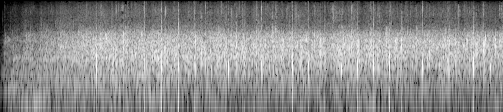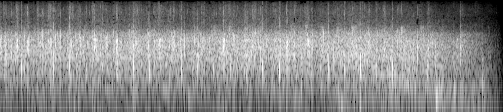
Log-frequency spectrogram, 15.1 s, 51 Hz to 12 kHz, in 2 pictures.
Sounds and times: applause 0:00.0 - 0:15.0

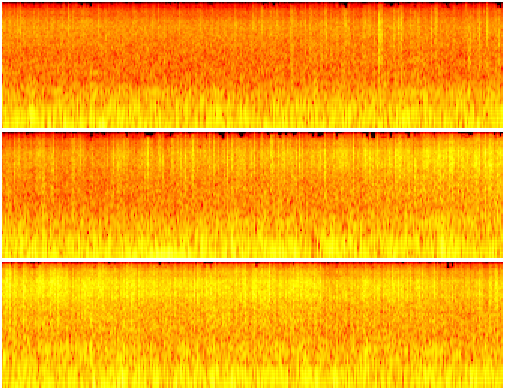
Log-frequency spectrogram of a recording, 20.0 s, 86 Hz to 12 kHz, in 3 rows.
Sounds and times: Highway rush hour driving 0:00.0 - 0:20.0
rain 0:00.0 - 0:20.0
windshield wipers 0:02.7 - 0:20.0

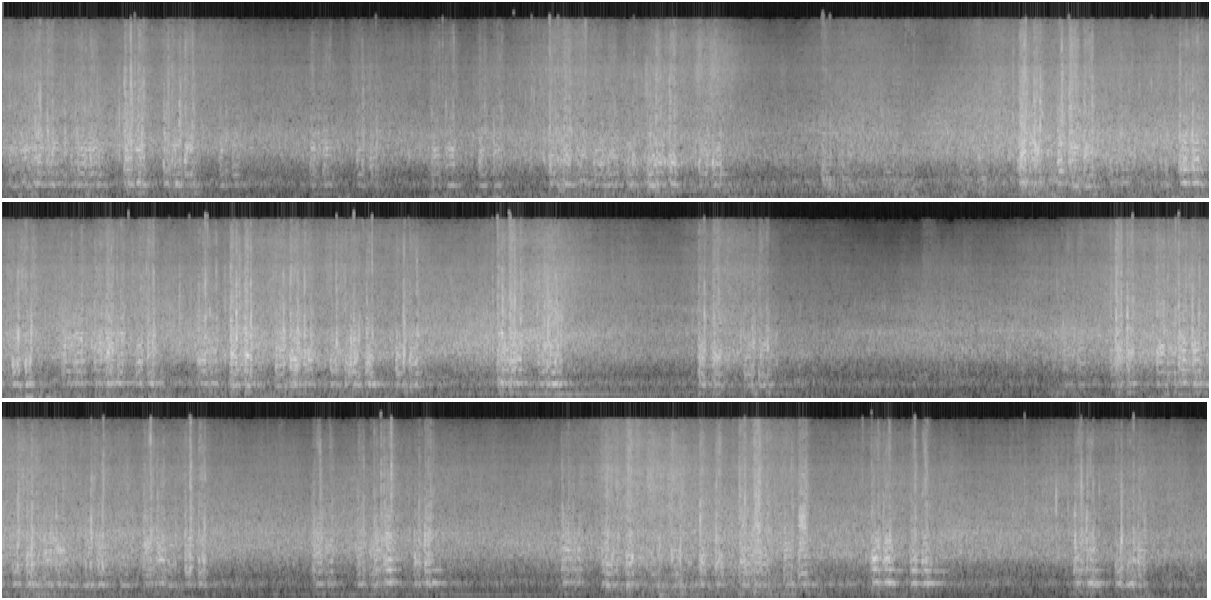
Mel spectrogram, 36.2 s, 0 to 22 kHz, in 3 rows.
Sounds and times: traffic noise 0:00.0 - 0:36.1
wind 0:00.0 - 0:36.1

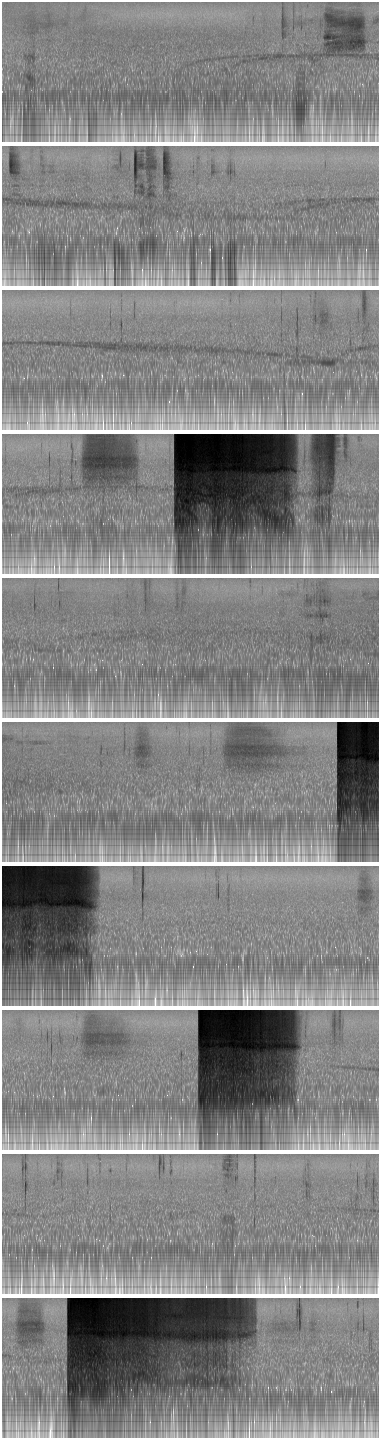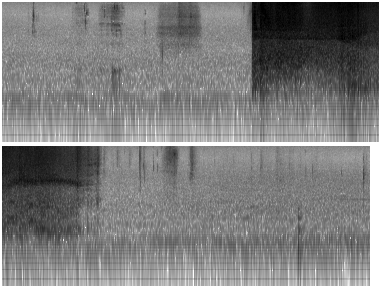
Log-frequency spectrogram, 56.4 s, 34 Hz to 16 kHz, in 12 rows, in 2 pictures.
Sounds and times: sirens 0:00.0 - 0:16.4
me cursing about the sirens 0:03.2 - 0:07.7
Spit Take 0:07.0 - 0:07.7
Spit Take 0:16.3 - 0:18.4
sirens 0:17.8 - 0:27.8
Spit Take 0:27.8 - 0:29.5
Spit Take 0:35.4 - 0:36.7
sirens 0:36.2 - 0:40.4
sirens 0:41.0 - 0:43.2
Spit Take 0:43.2 - 0:45.6
Spit Take 0:50.2 - 0:53.1

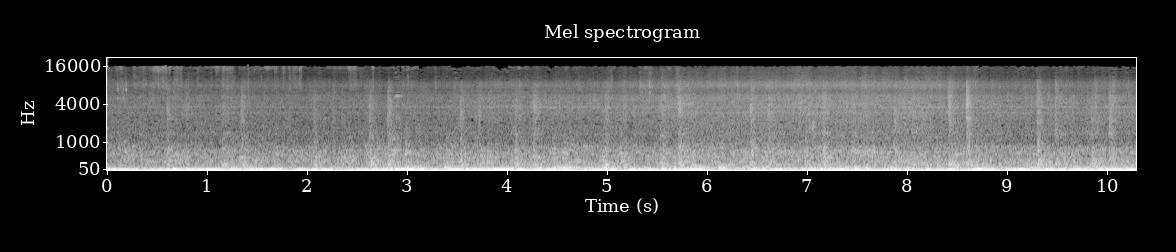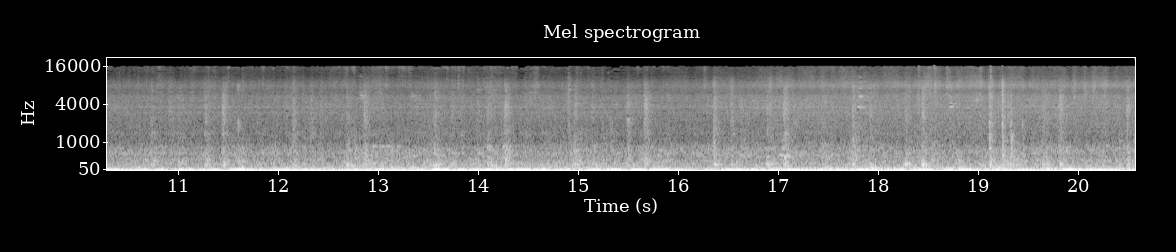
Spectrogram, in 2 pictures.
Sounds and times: Steam Train Interior 0:00.0 - 0:20.5

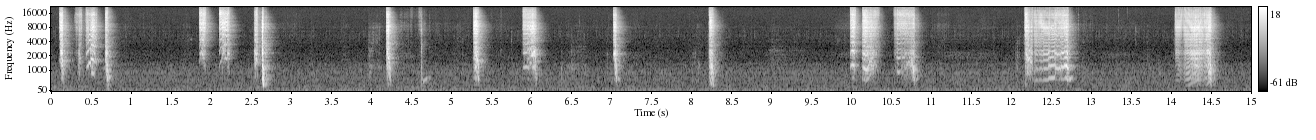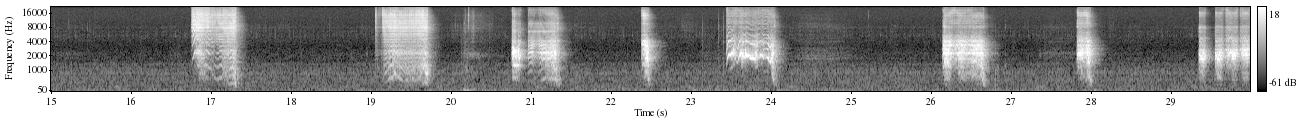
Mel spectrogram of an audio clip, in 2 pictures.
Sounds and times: kisses 0:00.1 - 0:00.8
kisses 0:01.9 - 0:02.8
kisses 0:04.2 - 0:06.2
kisses 0:08.2 - 0:08.4
kisses 0:10.0 - 0:10.9
kisses 0:12.2 - 0:12.8
kisses 0:14.1 - 0:14.6
kisses 0:16.8 - 0:17.4
kisses 0:19.1 - 0:19.8
kisses 0:23.4 - 0:24.2
kisses 0:26.2 - 0:26.8
kisses 0:27.8 - 0:28.1

